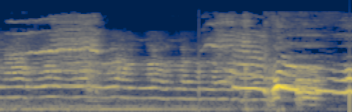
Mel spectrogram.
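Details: Female Irish Wolfhound at home answering howls of other wolfhounds played back: long, smooth, mid-pitched howl that dips and swells, rising into a louder, higher wavering cry near the end.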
